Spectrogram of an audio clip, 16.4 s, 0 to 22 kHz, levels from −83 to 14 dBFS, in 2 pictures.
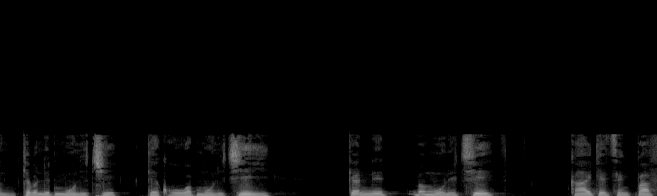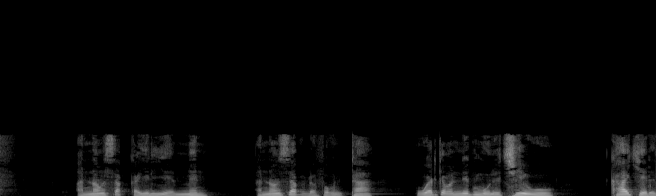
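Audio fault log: Throughout, AAC compression: speech sounds dull and smeared, nothing above 6.9 kHz, with fizzy sibilants and warble, unlike plain low-pass, likely from a low-bitrate encoder.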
